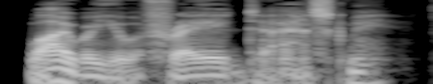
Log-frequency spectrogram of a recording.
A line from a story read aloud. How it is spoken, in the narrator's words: said Reardon gently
